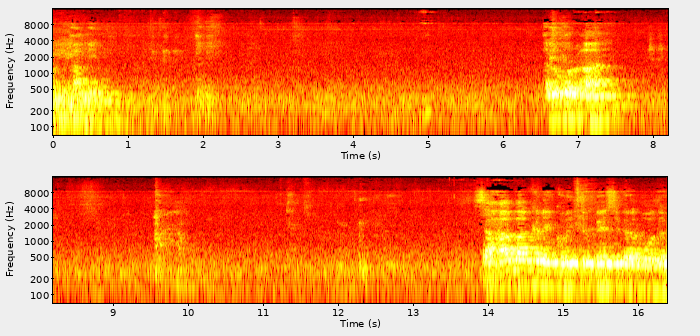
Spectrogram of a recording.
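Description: A middle-aged man speaks forcefully through a microphone and loudspeakers, with pauses between phrases.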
